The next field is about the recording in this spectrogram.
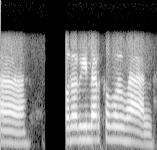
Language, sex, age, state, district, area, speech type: Assamese, female, 60+, Assam, Goalpara, rural, conversation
